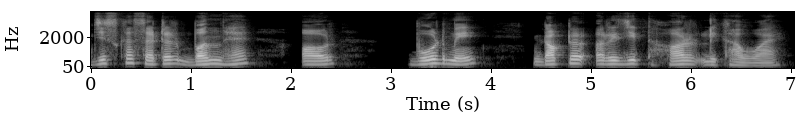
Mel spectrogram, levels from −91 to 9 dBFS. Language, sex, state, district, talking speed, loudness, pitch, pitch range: Hindi, male, West Bengal, Alipurduar, 110 wpm, -22 LUFS, 140 Hz, 130-160 Hz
